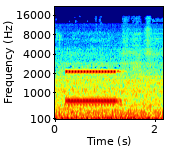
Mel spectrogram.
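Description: An electronic ringing tone, like a phone ring: two steady pitches pulsing rapidly together for about a second, then stopping.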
